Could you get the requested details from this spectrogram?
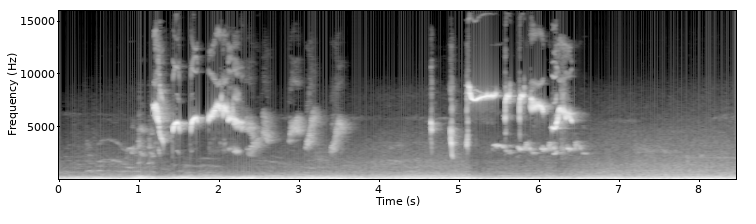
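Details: An orange-headed thrush in a lure and therapy recording for captive birds from north Bali sings two bursts of high, varied whistles and trills, quick and sweet, over a steady low rumble.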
